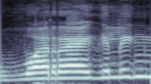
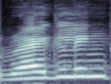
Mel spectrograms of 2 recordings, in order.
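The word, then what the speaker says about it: wrangling: है, रैगलिंग बोलेंगे इसको, वरैगलिंग नहीं बोलेंगे, रैगलिंग, रे से स्टार्ट होगा इसका साउंड। ठीक है, डब्ल्यू के बाद में कभी भी आर आ जाए तो रे से ही स्टार्ट होगा इसका प्रोनाउंसिएशन।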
